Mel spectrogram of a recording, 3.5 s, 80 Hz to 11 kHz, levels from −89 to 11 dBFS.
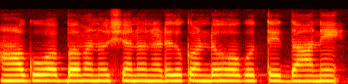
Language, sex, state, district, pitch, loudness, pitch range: Kannada, female, Karnataka, Bidar, 220 Hz, -13 LUFS, 215-220 Hz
